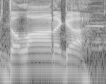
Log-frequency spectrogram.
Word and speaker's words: Dahlonega: Yes, a little dive bar in Dongola. – No, Dahlonega. – Oh. – It took me a while to know how to pronounce it, but it's in Georgia.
